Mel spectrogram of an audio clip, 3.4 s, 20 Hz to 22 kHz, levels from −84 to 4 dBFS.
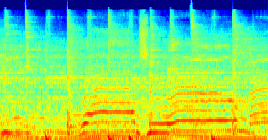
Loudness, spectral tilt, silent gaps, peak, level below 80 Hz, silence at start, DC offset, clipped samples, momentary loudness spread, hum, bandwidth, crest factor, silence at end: -11 LUFS; -5 dB/octave; none; 0 dBFS; -20 dBFS; 0 s; under 0.1%; under 0.1%; 4 LU; none; 19 kHz; 10 dB; 0 s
